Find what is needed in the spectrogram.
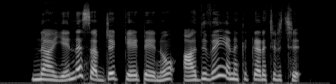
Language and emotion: Tamil, happy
